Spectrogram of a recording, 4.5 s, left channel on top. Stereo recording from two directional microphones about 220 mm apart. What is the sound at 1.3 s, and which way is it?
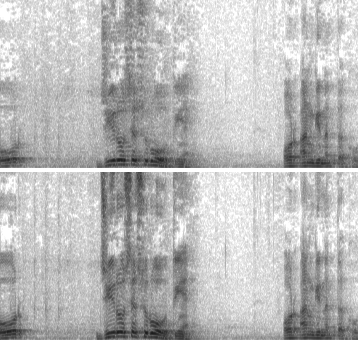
Speech, 35° right (ahead or behind).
